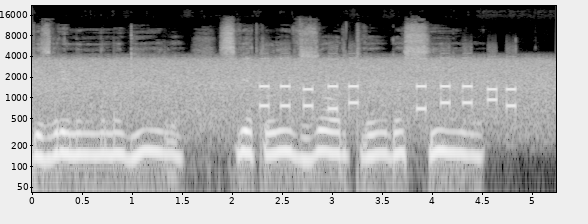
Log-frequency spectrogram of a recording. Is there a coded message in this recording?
Yes: DTMF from 2.3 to 4.8 s, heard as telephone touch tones, dialled by hand, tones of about 90 ms, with phone line noise. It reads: 66539 39905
